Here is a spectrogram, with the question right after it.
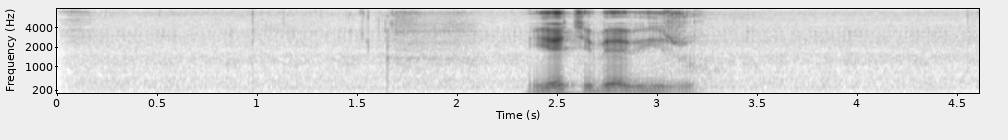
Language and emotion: Russian, neutral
